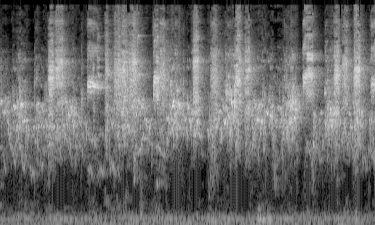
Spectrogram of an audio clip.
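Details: Budgerigars kept as pets give a loud, unbroken rasping warble with brief bright whistles threaded through and a low hum in the background.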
